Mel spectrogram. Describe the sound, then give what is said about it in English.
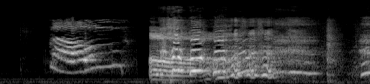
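Two cat-shaped toy buzzers, pressed in a game of guessing which Disney movie a quote is from, meow one after another, loud: first a short, clear meow, then a longer, busier one with people chuckling and laughing over it. “And once we think we know, we are going to press our cat buzzers.”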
